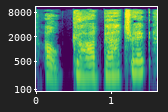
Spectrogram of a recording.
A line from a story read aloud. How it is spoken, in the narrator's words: she sobs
